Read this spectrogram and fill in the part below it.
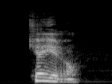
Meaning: first-person plural future of cueillir
- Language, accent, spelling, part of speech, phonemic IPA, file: French, Canada, cueillerons, verb, /kœj.ʁɔ̃/, LL-Q150 (fra)-cueillerons.wav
